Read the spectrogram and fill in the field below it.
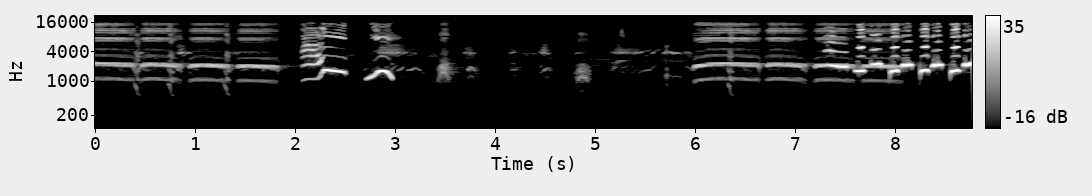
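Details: ["A female laughingthrush calls 'ro ro' to urge on the male. Long, flat, buzzy harmonic notes and loud curved whistles give way to a quiet stretch, then flat notes return and end in rapid hooked whistles."]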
